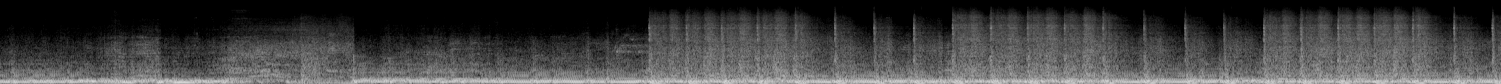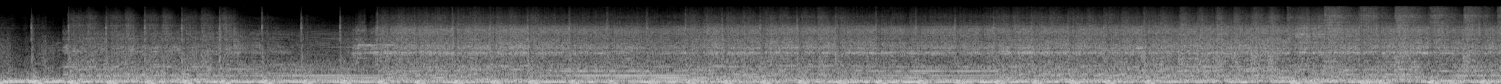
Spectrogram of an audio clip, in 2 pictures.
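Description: Live heavy rock band playing a song with distorted electric guitars, bass guitar and a drum kit. A low riff opens with a short dip, the drums come in with a steady beat a few seconds later, and the sound grows fuller and brighter about two-thirds of the way through.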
